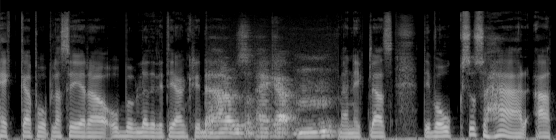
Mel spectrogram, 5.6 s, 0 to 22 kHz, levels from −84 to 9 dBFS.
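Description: Just after "bubblade lite grann kring", from 2.07 s to 3.38 s, the speech abruptly turns roomy and hollow, losing its bass, with background noise sitting roughly 35 dB below the voice, while the overall level stays about the same. At 3.38 s the close, full sound snaps back. This is a switch to a distant microphone, likely because the close microphone's signal dropped out and a more remote pickup briefly carried the recording.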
